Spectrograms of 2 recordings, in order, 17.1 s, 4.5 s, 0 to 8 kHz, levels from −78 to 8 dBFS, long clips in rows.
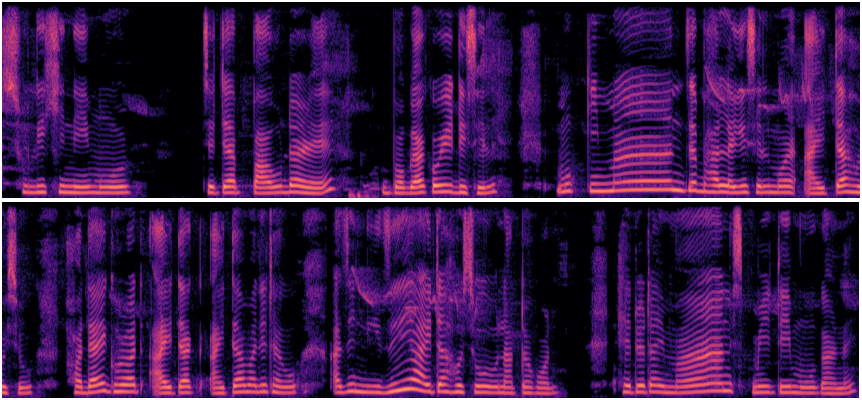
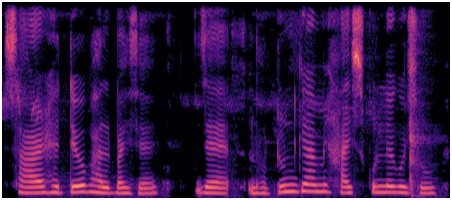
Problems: none marked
